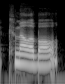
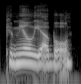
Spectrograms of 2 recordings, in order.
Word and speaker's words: Camellia: It's not the Camilla Bowl. It is the Camellia Bowl. – I thought that's what I said. – You said the Camilla Bowl. – The Camellia Bowl.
